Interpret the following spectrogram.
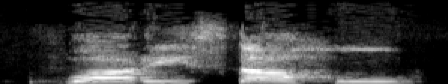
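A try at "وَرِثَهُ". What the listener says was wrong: Just make this hu a little bit longer.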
